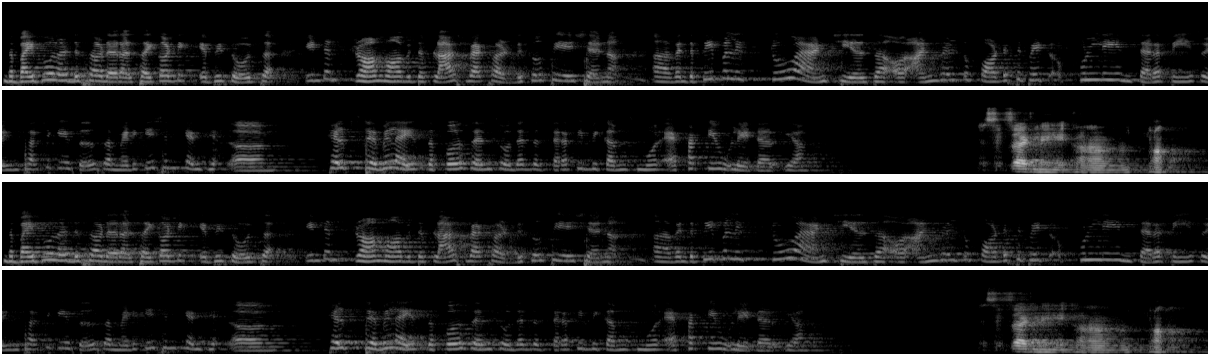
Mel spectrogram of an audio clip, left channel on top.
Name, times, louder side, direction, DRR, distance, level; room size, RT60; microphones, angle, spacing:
voice 1, 0.0-7.4 7.7-14.8 15.3-20.1, left 3 dB, 30° left, 4 dB, 1.4 m, -38 dB
voice 2, 21.8-23.7, left 4 dB, 70° left, 6 dB, 2.1 m, -30 dB
28.0 x 24.0 x 6.9 m, 1.2 s
head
